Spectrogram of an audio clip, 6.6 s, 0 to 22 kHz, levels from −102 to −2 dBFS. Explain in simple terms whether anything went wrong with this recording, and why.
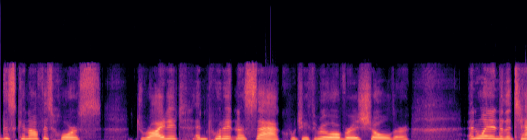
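Nothing went wrong with this recording of speech. It passed through an ordinary internet call connection using the Opus codec, which keeps sound only up to about 12 kHz, so the very highest frequencies are missing, as is normal for a call.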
